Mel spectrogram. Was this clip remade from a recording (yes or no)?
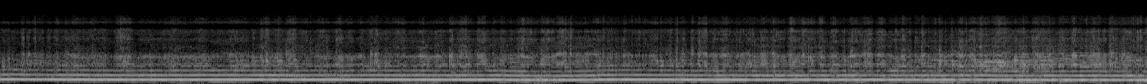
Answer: yes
